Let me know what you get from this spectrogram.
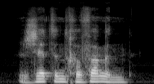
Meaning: inflection of gevangenzetten: 1. plural present/past indicative 2. plural present/past subjunctive
- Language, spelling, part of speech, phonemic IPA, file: Dutch, zetten gevangen, verb, /ˈzɛtə(n) ɣəˈvɑŋə(n)/, Nl-zetten gevangen.ogg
